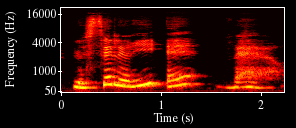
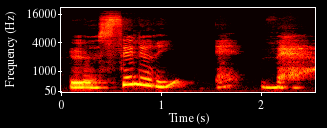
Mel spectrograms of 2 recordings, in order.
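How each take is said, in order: First: Whispered le céleri est vert, vert said like vair; silent T. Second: Le céleri est vert, vert said like vair without T; repeat after me. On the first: Teacher models the masculine vert, T silent. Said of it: "went back to its original form". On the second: Teacher says le céleri est vert for children to repeat. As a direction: model it for the class to repeat. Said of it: "Can you repeat after me?". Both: Shown as a demonstration.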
